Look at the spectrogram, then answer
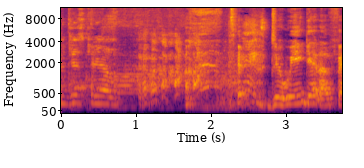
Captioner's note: everyone laughs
